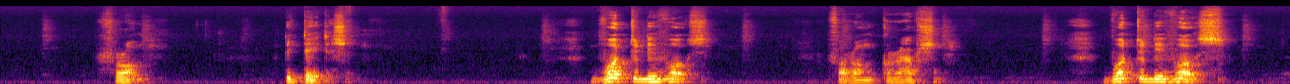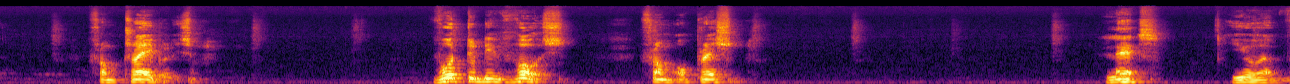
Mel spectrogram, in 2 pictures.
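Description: An elderly man speaks slowly and calmly in short phrases, heard through a computer microphone.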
